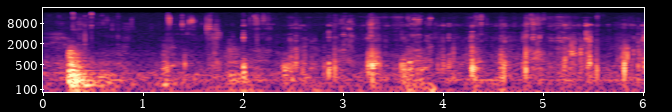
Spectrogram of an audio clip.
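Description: Someone biting into a sushi roll topped with chuka seaweed salad, the loudest sound about a quarter second in, then chewing it with many short clicks of the mouth, close to the microphone.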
